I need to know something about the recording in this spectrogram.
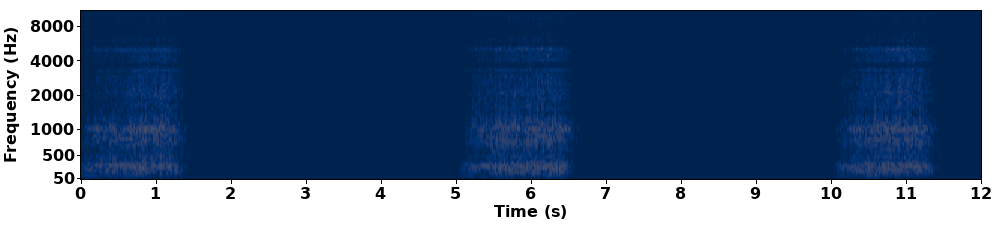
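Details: Snoring: loud, harsh snores repeating about every five seconds, roughly 12 a minute, with quiet pauses between them.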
